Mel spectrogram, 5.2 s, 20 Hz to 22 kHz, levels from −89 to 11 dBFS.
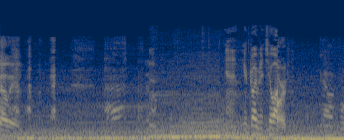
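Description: From 2.24 to 4.16 s the sound jumps to a wrong sample rate. It runs 1.38 times faster and sits about 5.5 semitones higher, which fits 16 kHz material played at 22 kHz. Speed and pitch rise together, unlike a pitch shift or time-stretch, which alters only one.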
